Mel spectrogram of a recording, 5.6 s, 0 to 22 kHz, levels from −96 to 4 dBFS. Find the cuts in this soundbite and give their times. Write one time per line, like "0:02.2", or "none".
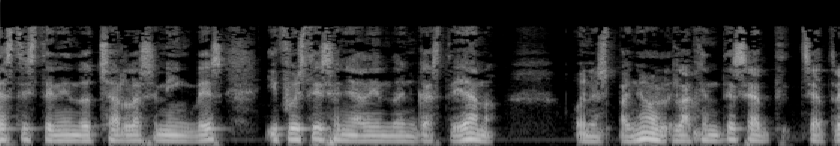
0:04.5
